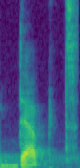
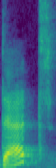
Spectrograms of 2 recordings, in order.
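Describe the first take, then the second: First: A B sound is pronounced. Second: The B is silent. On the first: The speaker calls it wrong. "they want to say debt" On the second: The speaker calls it right. "instead of saying debt"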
